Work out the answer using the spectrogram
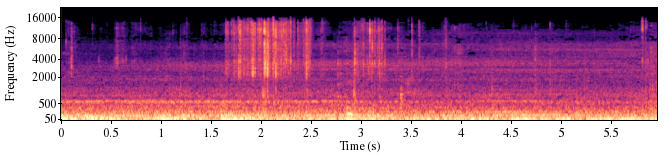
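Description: A person biting and chewing a crisp hard-shell corn taco, with a burst of crunching about two seconds in and a shorter one about a second later, over a low steady hum.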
